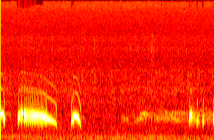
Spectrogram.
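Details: Spotted dove call meant to provoke rival doves: a long, slightly falling coo and a short clipped coo, a pause, then stuttering quick coos opening the next phrase; faint low hum throughout.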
